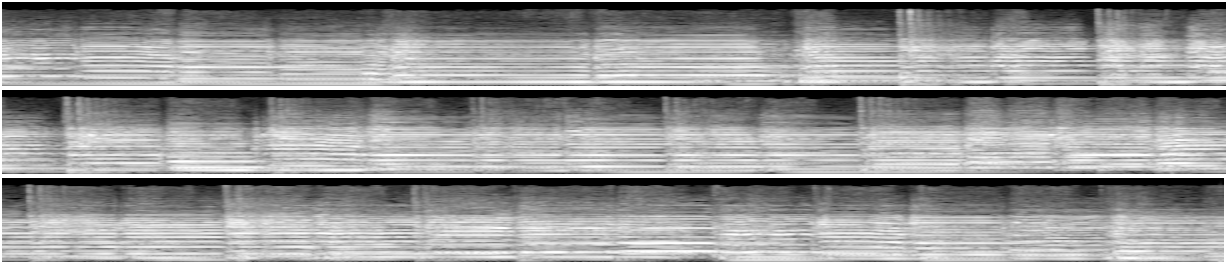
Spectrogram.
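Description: Background music led by bowed strings, violin and cello, with notes changing often.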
